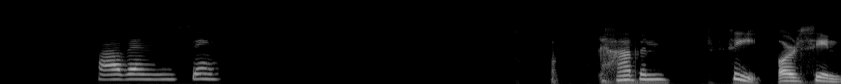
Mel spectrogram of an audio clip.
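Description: A woman speaks over an online call, with short pauses.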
